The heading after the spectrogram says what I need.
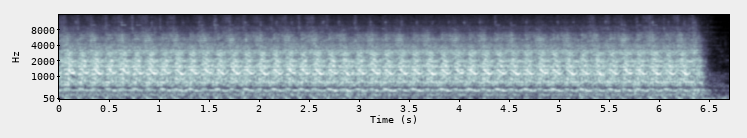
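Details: RX-7 start attempt: even cranking at about 3.5 beats a second for six seconds, never catching. Crank no start; it started the next day and the owner is unsure what changed.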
